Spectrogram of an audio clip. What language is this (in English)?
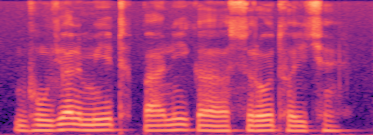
Maithili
